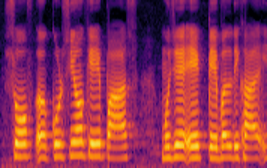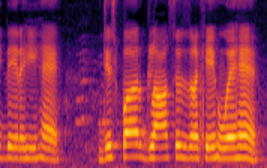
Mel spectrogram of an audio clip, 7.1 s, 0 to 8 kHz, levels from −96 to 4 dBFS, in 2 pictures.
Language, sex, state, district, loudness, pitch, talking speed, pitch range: Hindi, male, Rajasthan, Jaipur, -14 LUFS, 200 Hz, 145 wpm, 190-215 Hz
